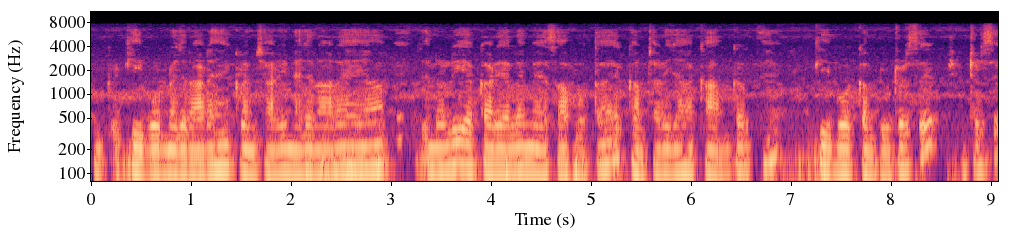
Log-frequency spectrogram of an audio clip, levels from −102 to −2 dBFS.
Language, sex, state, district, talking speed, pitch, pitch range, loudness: Hindi, male, Haryana, Rohtak, 185 wpm, 105 Hz, 100-110 Hz, -19 LUFS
